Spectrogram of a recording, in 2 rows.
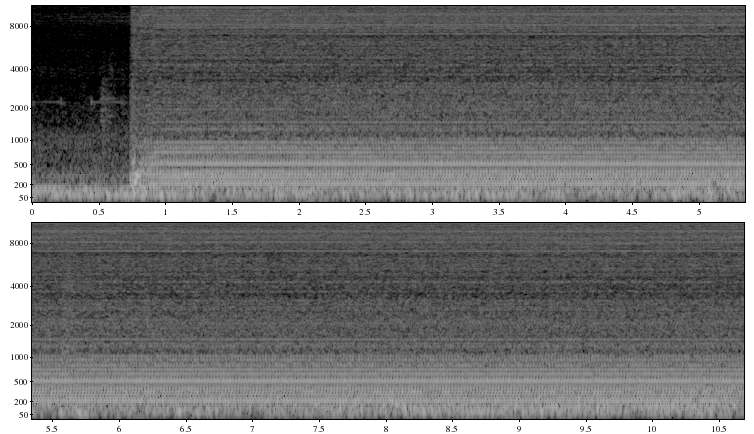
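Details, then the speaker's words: MK3 Toyota Supra 7M-GTE after a fuel cell install, priming the system. The pump kicks on and settles into a steady, even hum with a faint whir, much quieter than the clogged Walbro in the old tank: normal priming. "Okay, as you can hear, the fuel pump's running. Way more quieter than that wall barrel that I had clogged in my old tank. This is exactly what we want."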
